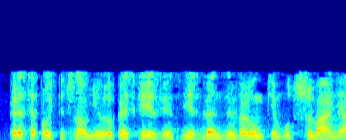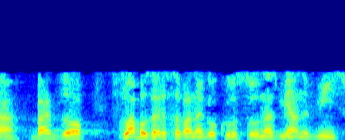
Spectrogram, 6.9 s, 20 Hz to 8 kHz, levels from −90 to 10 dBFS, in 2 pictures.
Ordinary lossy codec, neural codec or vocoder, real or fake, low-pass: AAC, 16 kbps; none; real; 7.2 kHz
